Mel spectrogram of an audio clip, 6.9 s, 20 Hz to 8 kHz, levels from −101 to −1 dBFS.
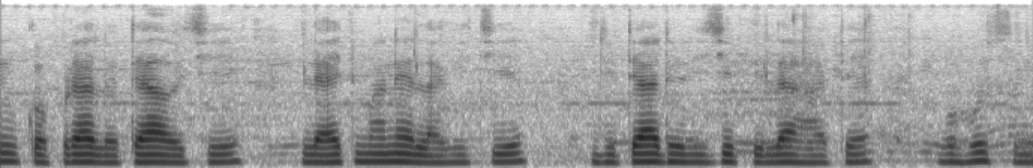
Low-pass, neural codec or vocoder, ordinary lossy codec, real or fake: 7.2 kHz; none; none; real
